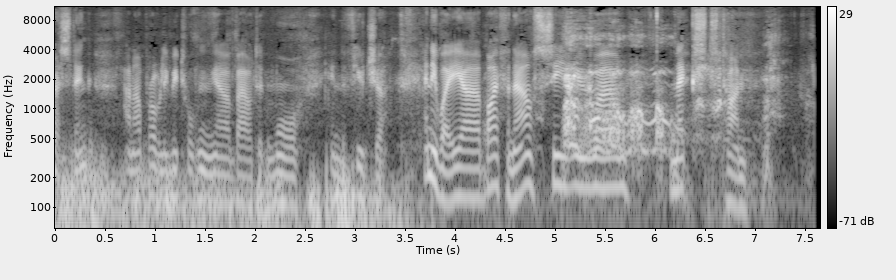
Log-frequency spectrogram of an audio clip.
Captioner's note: dogs barking loudly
